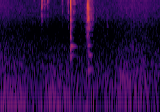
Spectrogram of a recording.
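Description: A spoon clinks against a dish.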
